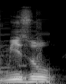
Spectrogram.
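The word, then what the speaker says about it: 水: First and foremost, we have Mizu, water in general, especially cool or cold, because there's also a separate word, you, accented, that one. Mizu is unaccented.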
